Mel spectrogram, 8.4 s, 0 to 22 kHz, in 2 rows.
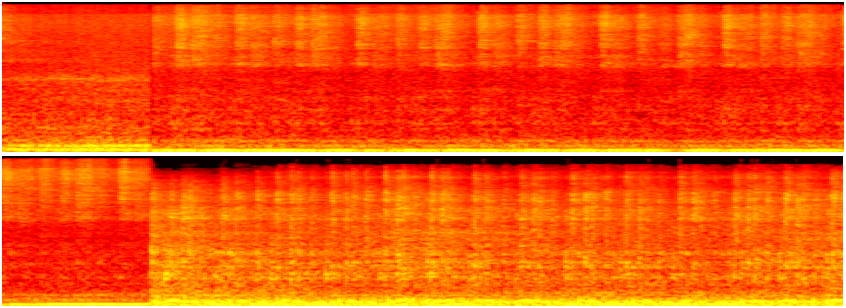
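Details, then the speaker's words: Freshly built small block V8 with Comp Cams XE268 cam in an '85 C10, after 25-minute cam break-in at 2,500 rpm: lumpy, loping idle barely hanging on, won't idle on its own until throttle screw turned in; timing and carb not yet tuned. "All I did was turn in the throttle screw, just to keep it idling. It's not idling on its own."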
